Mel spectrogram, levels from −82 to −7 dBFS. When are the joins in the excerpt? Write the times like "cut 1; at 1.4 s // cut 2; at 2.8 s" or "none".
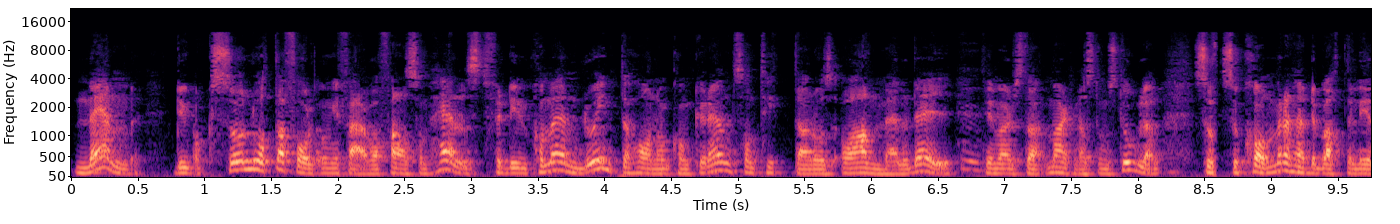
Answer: cut 1; at 0.9 s // cut 2; at 1.8 s // cut 3; at 8.6 s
